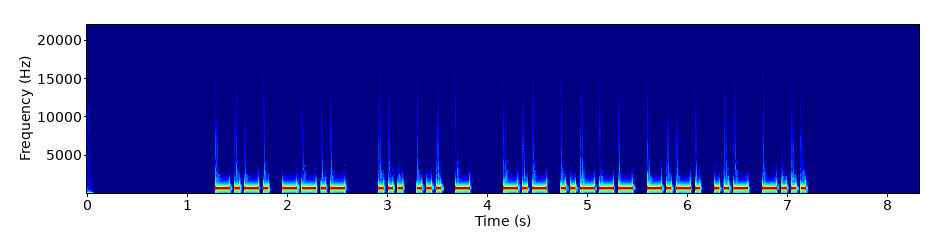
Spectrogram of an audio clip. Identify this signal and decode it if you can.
Morse code, heard as a keyed tone, about 25 wpm, 700 Hz. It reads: CQ SST K2CUB
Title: K1USN SST QSO Practice - 25wpm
